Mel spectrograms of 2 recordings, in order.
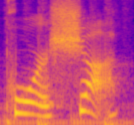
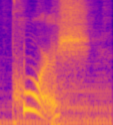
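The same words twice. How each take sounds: First: The word ends with a final vowel sound. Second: The word ends without a final vowel sound. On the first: The speaker calls it right. "actually pronounced" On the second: The speaker calls it wrong. "commonly mispronounced as"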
